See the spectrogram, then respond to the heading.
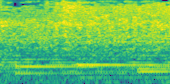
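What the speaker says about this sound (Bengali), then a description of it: "এই বৃষ্টি, এই ওয়েদার দেখো, সব ধুয়ে যাচ্ছে" Rain falls steadily over a building site where masons work overhead, a continuous soft patter at moderate level with a faint tonal hum running beneath it and no talk.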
